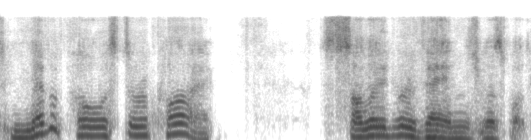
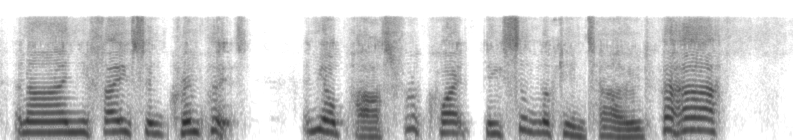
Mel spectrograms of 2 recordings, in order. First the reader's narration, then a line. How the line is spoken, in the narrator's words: she cried out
